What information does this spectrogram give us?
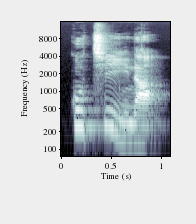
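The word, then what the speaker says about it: cucina: যেমন চি উ কু, চি ই চি। এখানে চি এরপর ই থাকলে তার উচ্চারণ হবে চ এর মতো, চি ই চি, এন আ না, কুচিনা।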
